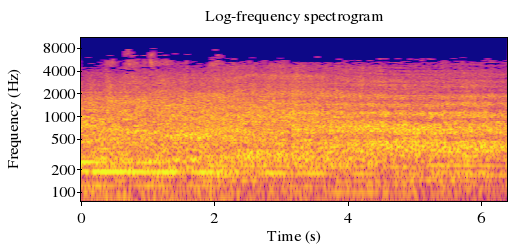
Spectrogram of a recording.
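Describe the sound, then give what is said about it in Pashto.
Military helicopters, a jet and a large reconnaissance plane of foreign forces circle over Marja, heard as a loud, continuous, broad engine roar that stays level throughout without breaks. “د مرجی پر اسمان د بارنیو ځواکونو دوه چورلکې، یوه جوټ او یوه هم ډېره ستره کشفي الوتکه ګرځي.”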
